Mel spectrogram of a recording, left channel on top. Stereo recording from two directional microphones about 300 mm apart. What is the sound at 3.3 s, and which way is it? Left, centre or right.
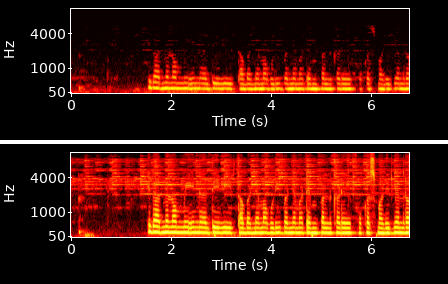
Speech, right.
